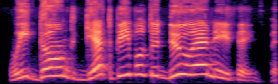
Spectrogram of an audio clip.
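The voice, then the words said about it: Put-on French accent. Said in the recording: “How's that French accent? Yeah. Pretty good.”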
